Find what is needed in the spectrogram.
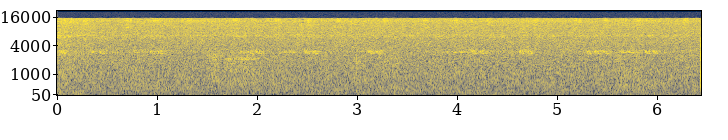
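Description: Near silence: room tone, with a faint high tone coming and going.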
